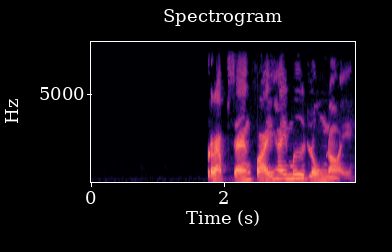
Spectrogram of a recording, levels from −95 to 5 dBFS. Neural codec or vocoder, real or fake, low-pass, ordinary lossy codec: none; real; 7.2 kHz; none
